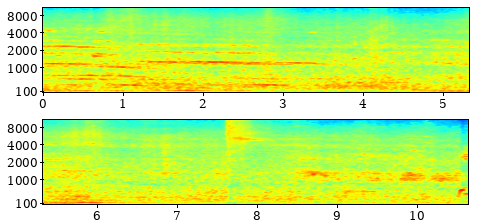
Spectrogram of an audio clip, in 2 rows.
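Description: A lashup of diesel freight locomotives, led by GE ET44AC units, passing close at speed and giving way to freight cars, with a steady loud rumble of engines and steel wheels on rail. A whine falls in pitch over the first few seconds as the units go by, and there is a brief high-pitched burst about eight seconds in.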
